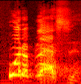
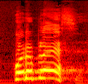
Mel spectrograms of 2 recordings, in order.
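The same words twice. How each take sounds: First: Very high joyful cry; high exclamation of joy; exclaiming. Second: Higher but settling back; a lighter echo of joy; echoed praise. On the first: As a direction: soar up on the praise. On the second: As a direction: repeat the praise a bit calmer. Echoing the exclamation. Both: Real, not acted.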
